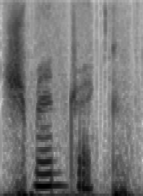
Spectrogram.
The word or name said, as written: schmendrik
